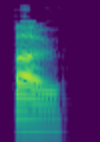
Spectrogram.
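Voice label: "bow" British English; The arts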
